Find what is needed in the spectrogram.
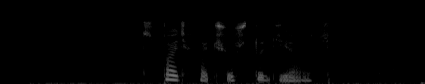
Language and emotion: Russian, sad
